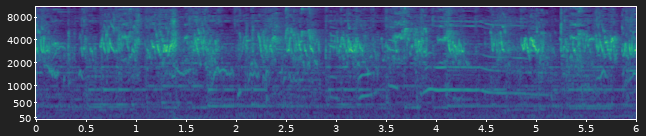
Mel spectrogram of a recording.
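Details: A happy budgie chirps nonstop for several seconds in a dense, buzzy warble of quick chattering notes and little squeaks, with a few longer whistled slides and steady low background tones.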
